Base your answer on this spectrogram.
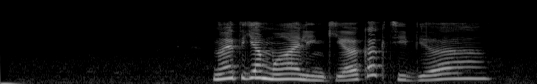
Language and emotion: Russian, positive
